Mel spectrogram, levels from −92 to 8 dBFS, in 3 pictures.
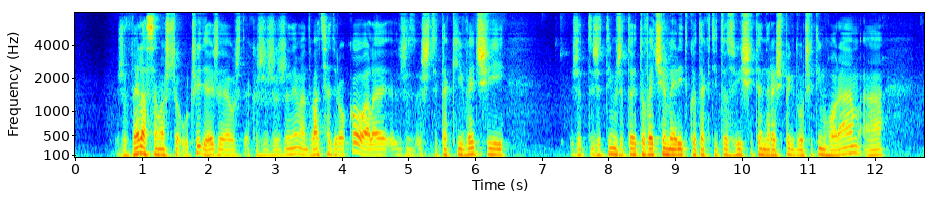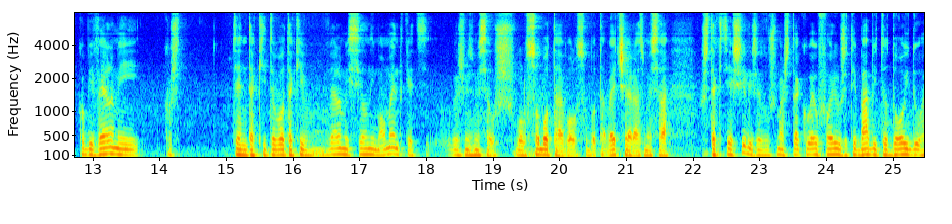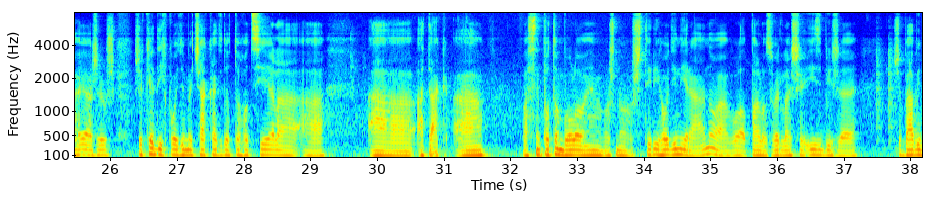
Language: Slovak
